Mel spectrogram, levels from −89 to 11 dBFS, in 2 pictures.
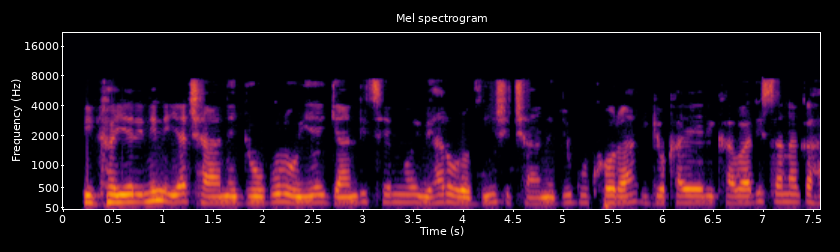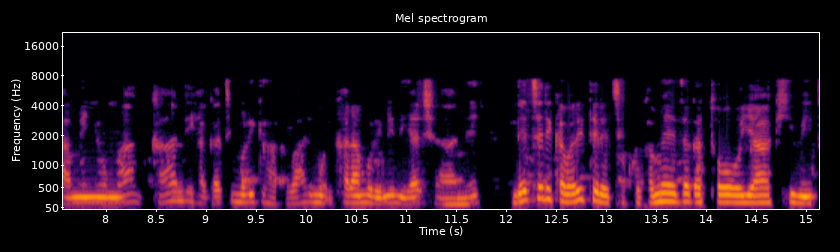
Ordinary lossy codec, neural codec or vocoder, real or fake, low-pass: AAC, 48 kbps; none; real; 7.2 kHz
